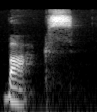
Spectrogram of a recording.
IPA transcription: ks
